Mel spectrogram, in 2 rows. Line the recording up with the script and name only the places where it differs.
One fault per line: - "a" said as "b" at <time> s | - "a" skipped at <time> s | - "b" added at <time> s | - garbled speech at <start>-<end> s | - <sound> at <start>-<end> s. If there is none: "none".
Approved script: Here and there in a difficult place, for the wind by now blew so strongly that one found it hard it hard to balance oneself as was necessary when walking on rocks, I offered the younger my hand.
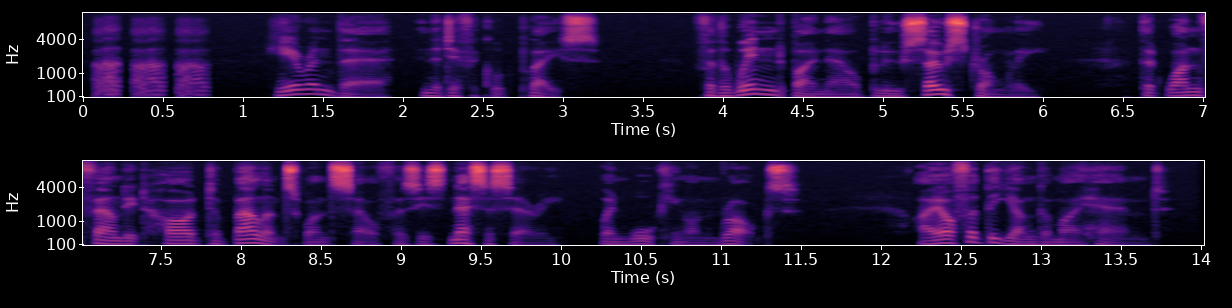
- laugh at 0.1-0.8 s
- "it hard" skipped at 7.8 s
- "was" said as "is" at 9.1 s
